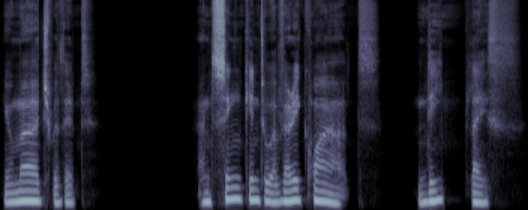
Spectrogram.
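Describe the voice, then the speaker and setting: A man leading a guided body-awareness meditation, giving calm, soft-spoken instructions with long pauses between phrases. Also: on the low side, no echo, studio quality.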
